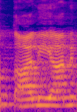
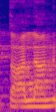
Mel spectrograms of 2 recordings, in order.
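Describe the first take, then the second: First: तालियान in three syllables, taa-li-yaan; surname pronunciation variant. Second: तालान in two syllables, taa-laan; shortened surname variant. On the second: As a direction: say तालान without the "i" glide. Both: Shown as a demonstration. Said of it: "अलग-अलग तरीके से इसको pronounce भी किया जाता है".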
